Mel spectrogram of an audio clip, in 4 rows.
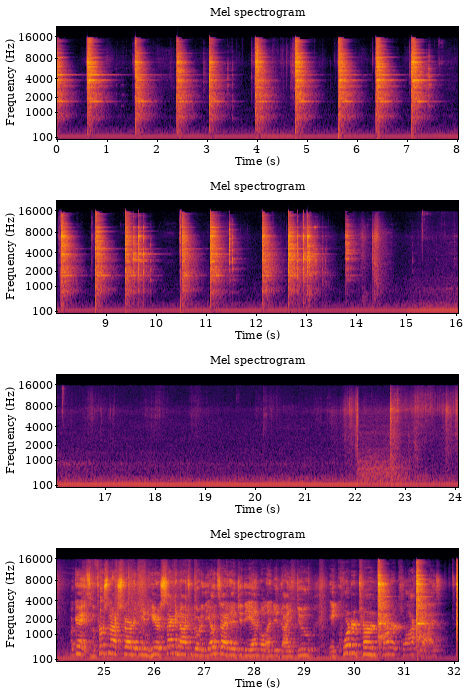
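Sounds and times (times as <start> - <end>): hammer striking steel on anvil: 0.0 - 14.1, 30.4 - 31.7
steady low hum: 0.0 - 32.0.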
